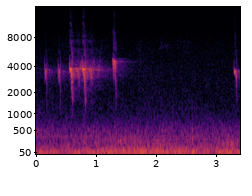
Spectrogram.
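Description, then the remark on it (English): A wild bird calls in a quick series of high, sharp chirps over a low, steady background rumble, then falls quiet before one more chirp at the end. “What is in the direction of the wild bird here?”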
